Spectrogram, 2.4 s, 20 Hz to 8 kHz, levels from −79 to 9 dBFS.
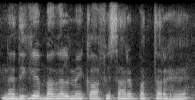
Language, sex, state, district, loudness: Hindi, male, Arunachal Pradesh, Lower Dibang Valley, -13 LUFS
